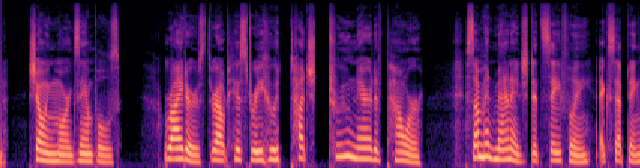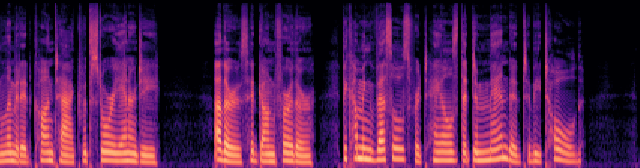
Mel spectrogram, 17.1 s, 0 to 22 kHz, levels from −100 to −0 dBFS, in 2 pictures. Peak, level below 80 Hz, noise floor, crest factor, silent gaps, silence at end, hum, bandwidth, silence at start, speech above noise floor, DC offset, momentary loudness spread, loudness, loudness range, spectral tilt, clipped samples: -4 dBFS; -56 dBFS; -77 dBFS; 16 dB; none; 0.8 s; none; 17 kHz; 0 s; 57 dB; under 0.1%; 10 LU; -20 LUFS; 2 LU; -6 dB/octave; under 0.1%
